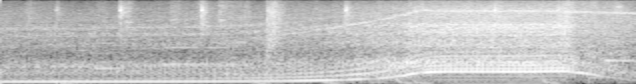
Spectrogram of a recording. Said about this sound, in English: It still should do a pretty good burnout.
